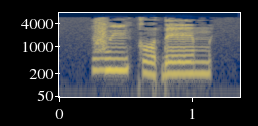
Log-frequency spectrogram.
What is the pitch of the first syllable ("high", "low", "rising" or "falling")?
high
